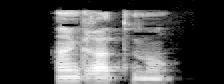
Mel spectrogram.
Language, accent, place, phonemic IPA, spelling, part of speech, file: French, France, Lyon, /ɛ̃.ɡʁat.mɑ̃/, ingratement, adverb, LL-Q150 (fra)-ingratement.wav
- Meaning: ungratefully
